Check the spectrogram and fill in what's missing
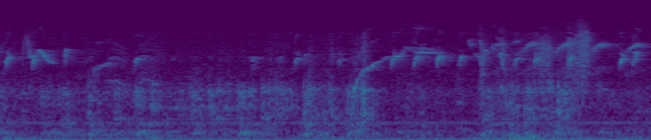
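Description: Grey-headed goldfinches give a busy tangle of high, tinkling chirps and twittered notes, with several birds calling over one another against a low background rumble.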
